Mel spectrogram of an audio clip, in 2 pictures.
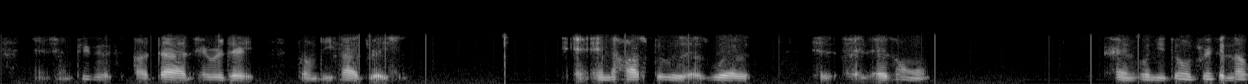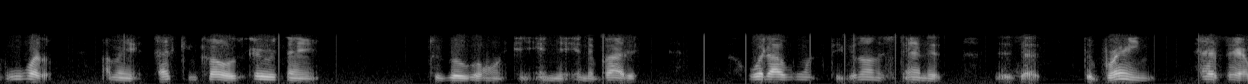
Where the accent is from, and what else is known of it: Mississippi, United States; born or raised there; moved away as an adult; also born or lived in Alabama / Nashville, Tennessee / Washington, D.C. / Daytona Beach, Florida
